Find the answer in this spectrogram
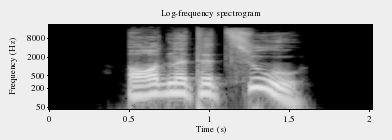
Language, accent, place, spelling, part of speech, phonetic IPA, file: German, Germany, Berlin, ordnete zu, verb, [ˌɔʁdnətə ˈt͡suː], De-ordnete zu.ogg
- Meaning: inflection of zuordnen: 1. first/third-person singular preterite 2. first/third-person singular subjunctive II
